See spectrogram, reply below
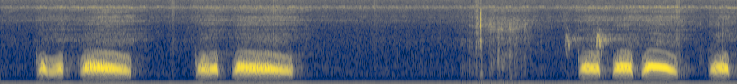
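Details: A spotted dove gives repeated coo phrases, used to attract other spotted doves: short paired notes followed by longer sustained coos, then a faint click mid-way before a final run of quick coos with a slurred note.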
